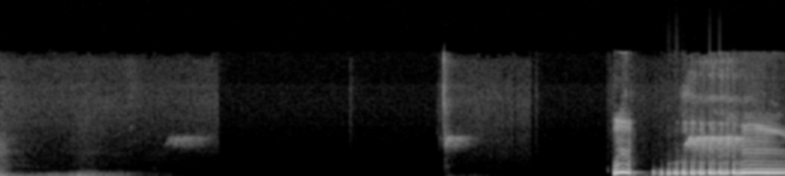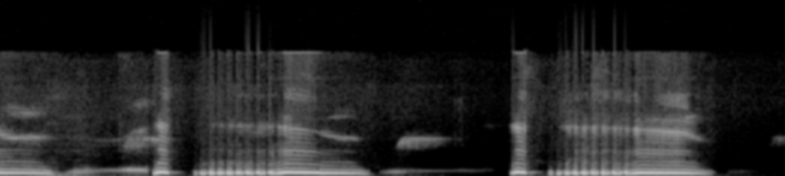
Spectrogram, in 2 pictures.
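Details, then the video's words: A white red-eyed Barbary dove coos once more after a long rest over the Eid al-Fitr holidays. Quiet at first, then three coos in quick succession, each a sharp note, rapid pulses and a long descending tone. "Puter Putih Mata Merah Manggung Lagi Setelah istirahat sekian Lama"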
